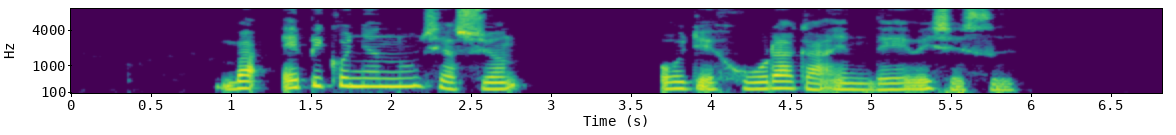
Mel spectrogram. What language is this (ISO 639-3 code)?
grn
